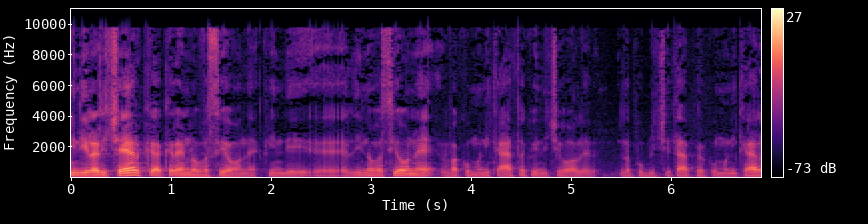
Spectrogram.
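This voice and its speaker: An ordinary speaking voice from a man, fairly low in pitch and fairly quick, with fairly even intonation and big swings in loudness. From Italy. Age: 60s. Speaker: entrepreneur; guest. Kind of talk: TV interview. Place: studio. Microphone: lapel.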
